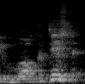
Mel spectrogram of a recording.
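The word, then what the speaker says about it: Volksgeist: दूसरा सेवेनी की वॉकजिस्ट एल और के साइलेंट है अंतर चेतना का सिद्धांत।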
